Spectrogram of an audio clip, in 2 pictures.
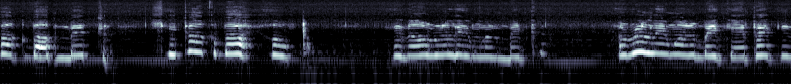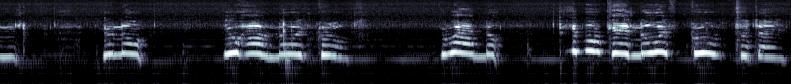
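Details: Adult man with cerebral palsy, whom doctors said would never talk; dysarthria (cerebral palsy).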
